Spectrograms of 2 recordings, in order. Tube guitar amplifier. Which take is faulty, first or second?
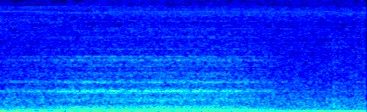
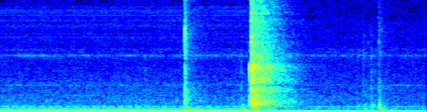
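second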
